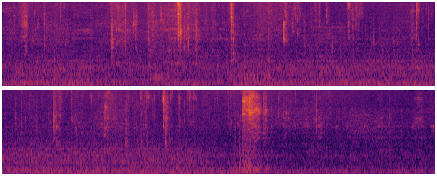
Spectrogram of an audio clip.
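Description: People chewing and biting into fries, with small clicks and crackles from a plastic takeout tray being handled, over the steady low hum of the car. There is one brief louder sound about nine seconds in.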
